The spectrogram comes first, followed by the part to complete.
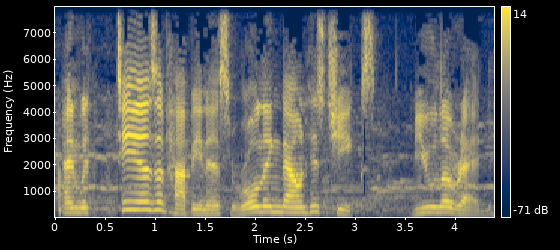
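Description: A woman narrating a children's storybook audiobook with an expressive storytelling delivery. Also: medium pitch, measured pace. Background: background music.

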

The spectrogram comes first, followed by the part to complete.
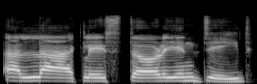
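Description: A man's voice: measured pace, fairly bright tone, no echo, studio quality. A man reading a storybook, voicing a fretful female pigeon who shrieks and scolds over her eggs. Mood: contemptuous. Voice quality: shrill, scolding.

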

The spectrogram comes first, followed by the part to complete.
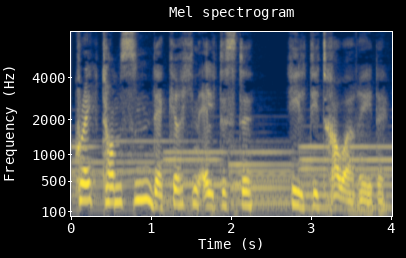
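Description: A woman narrating a radio play in a measured, even storytelling voice. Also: low-pitched, over music. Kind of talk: scripted narration.

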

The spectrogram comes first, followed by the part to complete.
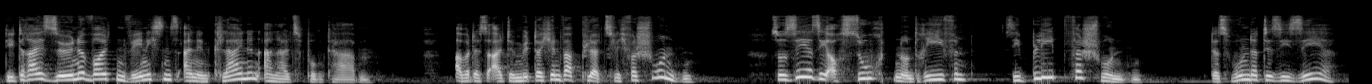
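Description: A woman's voice: on the low side, very animated, measured pace, dark tone, slightly rough. A woman reading scripted fairy-tale narration as the storyteller of an audio play.

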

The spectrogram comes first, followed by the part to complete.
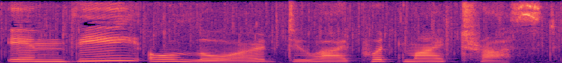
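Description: A woman playing a devout, anxious, gentle young wife with an earnest, tender manner in a children's audio drama. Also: mid-range voice, lively intonation, very slow. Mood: reverent.

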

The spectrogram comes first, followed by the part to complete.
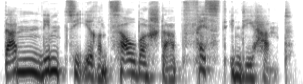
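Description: A woman narrating a children's story expressively and with suspense, in a breathy, at times whispery voice. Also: on the low side, a little slow, no room sound, clean studio sound. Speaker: audiobook narrator. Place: dry studio.

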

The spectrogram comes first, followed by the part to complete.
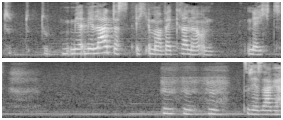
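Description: A woman's voice: fairly high pitch, steady tone, slow, long pauses, darkish tone, soft background music. A young actress playing a jealous, hot-tempered teenage girl in a radio play, who snaps and stammers when upset. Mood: tearful. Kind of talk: film-based radio play acting.

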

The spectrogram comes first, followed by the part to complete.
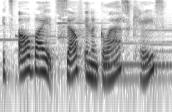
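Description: Casting: actress for a polite but rattled female shopper in a radio drama, very expressive, swooping intonation, music underneath. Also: mid-range voice, a little slow, natural voice. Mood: hesitant, curious. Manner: expressive, hesitant, increasingly puzzled and insistent. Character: uneasy, polite, questioning woman shopper.

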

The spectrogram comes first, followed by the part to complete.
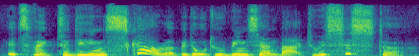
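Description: An actress playing a jolly, slangy office copywriter in a British radio drama, with an upper-class English accent and a brisk, frank, drily witty manner. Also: female voice, a little high, huge pitch swings, husky, heavily acted. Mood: candid.

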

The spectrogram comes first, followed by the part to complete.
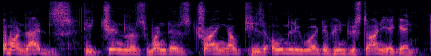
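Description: A man voicing a sly, mock-humble army sergeant who heaps on elaborate flattery. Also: a little high, moderate pace, breathy edge, no echo, studio quality, pitched above the performer's own voice. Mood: scornful.

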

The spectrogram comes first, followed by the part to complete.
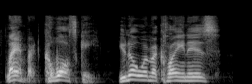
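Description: A man playing a gruff, weary, impatient police commander who talks in curt demands. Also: lowish voice, big pitch swings, fairly quick, pitched above the performer's own voice. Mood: barking.

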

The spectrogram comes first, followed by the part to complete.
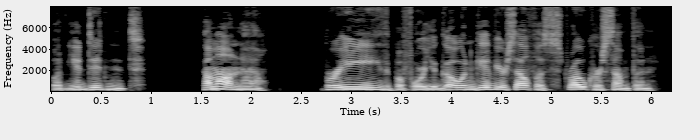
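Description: Easygoing, kindly cowboy for a storybook romance female narrator acting him, pitched down, calm drawl, dry close sound. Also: a little slow, no room sound. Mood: calm, reassuring.

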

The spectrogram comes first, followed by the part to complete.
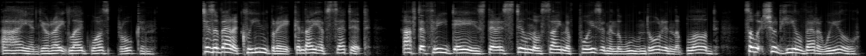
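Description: Brief: woman narrator doing a soft-spoken, sultry Scottish healer lass, gently teasing, hushed and low, storybook read. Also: moderate pace, dry recording, natural voice. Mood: gentle teasing.

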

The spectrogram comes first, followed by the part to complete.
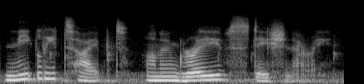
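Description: A guarded, flustered woman in a conversational audio drama monologue. Her delivery is slow and hesitant, with very lively intonation. There is faint noise and ambience behind her. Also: mid-range voice, dull audio. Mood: exasperated, defensive. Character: guarded, flustered woman reading a suitor's letters aloud.

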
